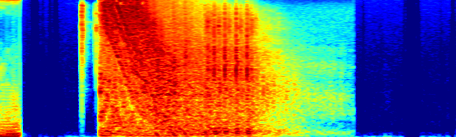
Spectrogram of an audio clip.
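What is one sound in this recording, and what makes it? A fiery magic blast roars and slowly fades.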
